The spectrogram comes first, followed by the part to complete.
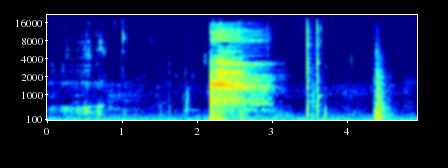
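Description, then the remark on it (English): Someone takes a drink of water during a break: a loud, breathy rush of air fades out, followed by a few small wet gulping clicks and a soft swallow, with no talking. “Water break, boss. Don't mind me, boss.”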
